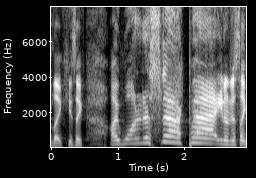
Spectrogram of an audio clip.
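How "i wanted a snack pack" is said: put-on, high screaming at the top of his lungs. Describing a funny scene where he demands a snack pack, retelling him screaming. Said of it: "screaming at the top of his lungs".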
